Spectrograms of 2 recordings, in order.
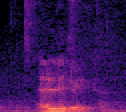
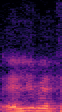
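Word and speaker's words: elevator: 리프트나 엘리베이터 리프트 타고 올라가고 lift 올라가는 거예요. 리프트 우선 엘리베이터 해 볼게요. 영국식은 봐요. 엘리베이터 발음하죠. 미국식은 T 발음이 거의 R 발음 비슷하게 돼요. 엘리베이터처럼 들리지. 그죠? 둘 다 맞아요.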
